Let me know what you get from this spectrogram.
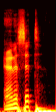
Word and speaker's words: Anisette: A-N-I-S-E-T-T-E. Anisette? – Yeah. – Anisette.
